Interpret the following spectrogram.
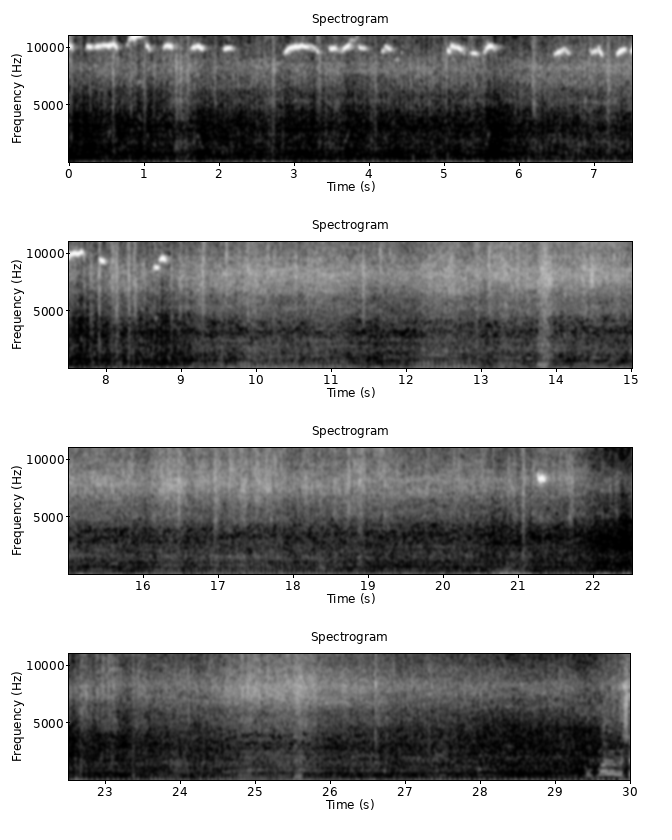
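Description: Trials motorcycle engine running on a rocky forest track, its revs rising and falling from about ten seconds in, over a steady low rumble of the bike and its wheels on the ground. A run of short high squeaks and sudden jolts fills the first eight seconds.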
